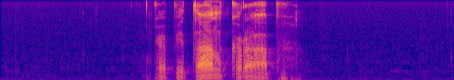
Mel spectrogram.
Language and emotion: Russian, neutral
